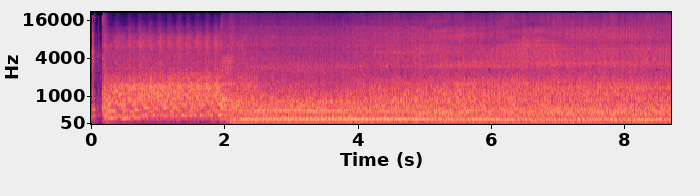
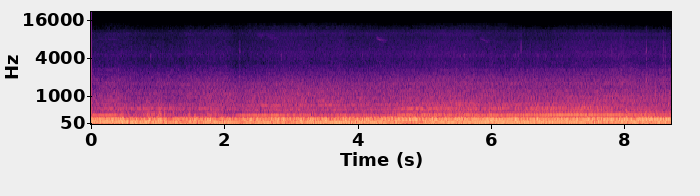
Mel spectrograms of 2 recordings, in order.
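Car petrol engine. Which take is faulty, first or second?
first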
